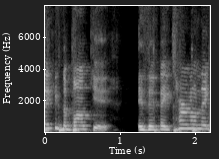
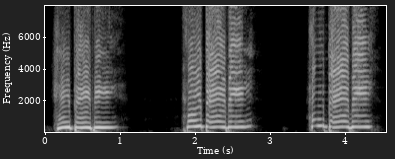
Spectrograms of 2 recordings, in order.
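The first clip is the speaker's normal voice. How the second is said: dramatic, pitched-up calling out; 8 semitones higher than usual. Acting out how the woman talked on FaceTime in the dark: imitating the woman on FaceTime. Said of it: "She be like this in the dark".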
